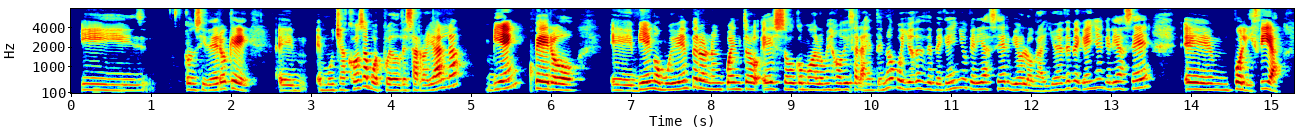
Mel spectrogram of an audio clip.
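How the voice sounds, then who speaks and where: A woman speaks in a normal speaking voice at a moderate pace. Her pitch is fairly high, with ordinary variation. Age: 30s. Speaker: musician. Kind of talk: casual chat.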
